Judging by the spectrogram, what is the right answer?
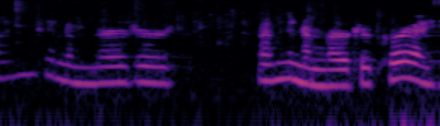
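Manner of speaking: muttering under her breath. Voicing a character holding back anger: muttering under her breath. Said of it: "absolutely under her breath".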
